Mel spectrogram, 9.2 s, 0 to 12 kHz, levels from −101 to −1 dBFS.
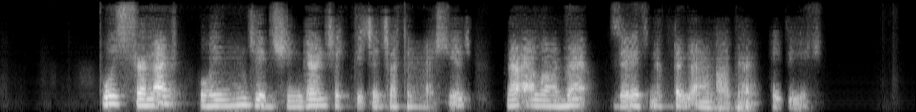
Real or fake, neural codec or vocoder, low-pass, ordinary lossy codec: fake; codec, 44.1 kHz, 0.9 kbps, DAC; 10.8 kHz; AAC, 48 kbps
